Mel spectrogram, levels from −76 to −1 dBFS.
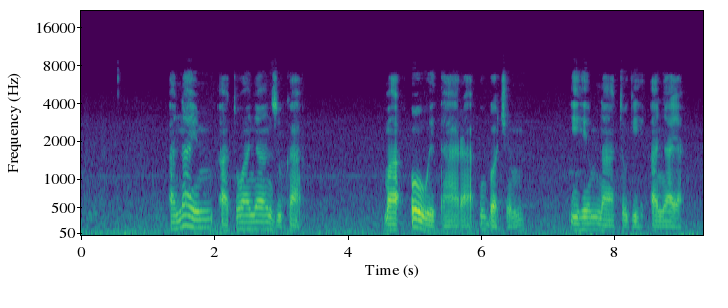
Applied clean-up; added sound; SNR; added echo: none; Subway, metro, underground; 14 dB; none.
